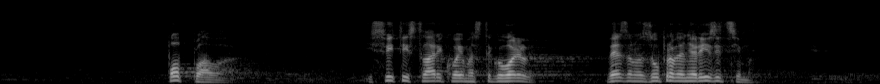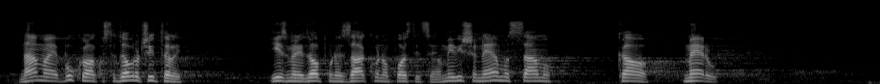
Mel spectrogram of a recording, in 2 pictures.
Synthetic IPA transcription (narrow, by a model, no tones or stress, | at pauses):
po̞plˠaʋa | isʋixt̪iːxst̪ʋaːɾiko̞jimast̪e̞ɡoʋo̞ɾili | ʋe̞ːzanozaupɾaʋʎaɲeɾizit̪sima | namaje̞bukʋalˠnoakost̪e̞d̪o̞bɾot͡ʃit̪ali | izme̞nid̪o̞pune̞zaːko̞naopo̞st̪it̪sajamiːʋiʃe̞ne̞ːmamo̞samo̞ | kao̞me̞ɾu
